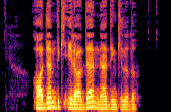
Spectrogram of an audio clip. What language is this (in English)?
Uyghur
